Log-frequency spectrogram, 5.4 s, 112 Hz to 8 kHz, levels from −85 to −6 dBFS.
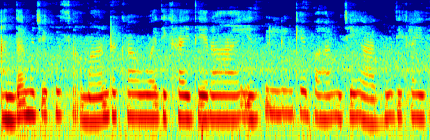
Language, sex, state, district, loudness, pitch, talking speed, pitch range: Hindi, female, Uttar Pradesh, Muzaffarnagar, -16 LUFS, 225 Hz, 200 wpm, 220-235 Hz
